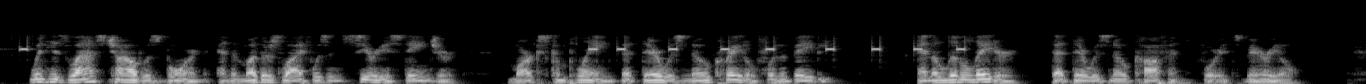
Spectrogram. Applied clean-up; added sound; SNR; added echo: classical method WPE with log-MMSE.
